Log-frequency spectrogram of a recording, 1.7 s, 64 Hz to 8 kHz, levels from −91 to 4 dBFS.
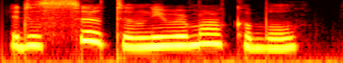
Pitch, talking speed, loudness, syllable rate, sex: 250 Hz, 140 wpm, -14 LUFS, 6.3 syllables/s, female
